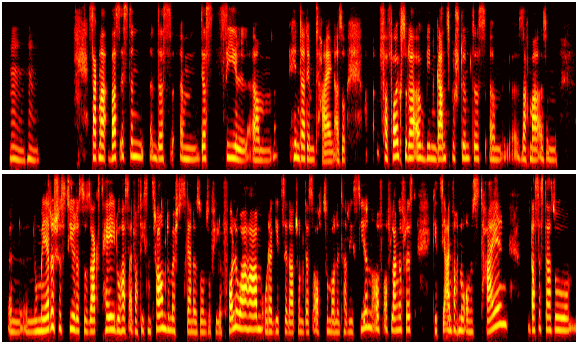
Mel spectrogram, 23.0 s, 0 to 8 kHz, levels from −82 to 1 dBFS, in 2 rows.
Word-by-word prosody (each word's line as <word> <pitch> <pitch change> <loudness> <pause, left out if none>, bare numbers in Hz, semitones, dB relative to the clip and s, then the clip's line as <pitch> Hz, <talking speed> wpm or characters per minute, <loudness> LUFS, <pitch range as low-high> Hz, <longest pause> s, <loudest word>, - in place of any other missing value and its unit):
Mhm. 195 -4 -9
Mhm. 185 -4 -11 1.0
Sag 225 -1 +3
mal, 220 -1 +7
was 225 +3 +5
ist 255 +1 -6
denn, 250 -1 -3
äh, - - -10
das 210 -2 -4 0.2
ähm, 205 -2 -6
das 215 0 -3
Ziel, 215 -6 -1
ähm, 180 -1 -3 0.4
hinter 225 -3 0
dem 195 -2 -4
Teilen? 165 -1 0
Also, - - -3 0.7
verfolgst 240 +2 +4
du - - -1
da 225 -2 +5
irgendwie 220 -1 -1
'n 210 -1 -6
ganz 205 +2 +4
bestimmtes, 220 -2 -4
ähm, 195 +3 -7 0.3
sage 200 -4 -3
mal, 190 -1 +1
so 200 - -7
'n 185 -1 -12 0.5
'n 190 +1 -9
numerisches 225 +6 +3
Ziel, 240 -2 +2
dass 210 -1 -2
du 205 - -2
sagst, 195 +1 +3
hey, 230 0 +6
du 210 -2 -1
hast 220 -1 +1
einfach 200 -2 -4
diesen 210 -1 -8
Traum, 240 +4 +6
du 225 - -4
möchtest 210 -1 -3
gerne 185 -1 -3
so 185 - -5
und 180 - -10
so - - -10
viele 180 - -10
Follower 245 +3 +4
haben? 235 0 +7
Oder 195 -4 -3
geht's 195 +1 -9
dir 190 - -6
da 180 -1 +1
drum, 190 0 +1
das 185 -1 -5
auch 190 - -3
zu 200 - -7
monetarisieren 185 +8 -4
auf 235 - -2
auf 225 -1 -6
lange 220 +1 +3
Frist? 230 0 -3 0.3
Geht's 210 - -7
dir - - +2
einfach 215 +1 +2
nur 205 -1 -2
ums 190 -1 -4
Teilen? 295 +12 +3 0.4
Was 225 -1 +1
ist 245 -2 -5
da 225 - +4
so 220 -1 -1
210 Hz, 190 wpm, -23 LUFS, 190-230 Hz, 1.0 s, mal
